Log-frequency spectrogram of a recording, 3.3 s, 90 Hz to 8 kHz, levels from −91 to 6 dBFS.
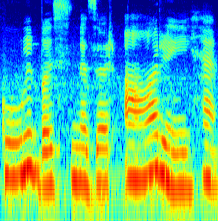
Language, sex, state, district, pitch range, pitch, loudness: Hindi, female, Punjab, Fazilka, 185-220 Hz, 205 Hz, -13 LUFS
